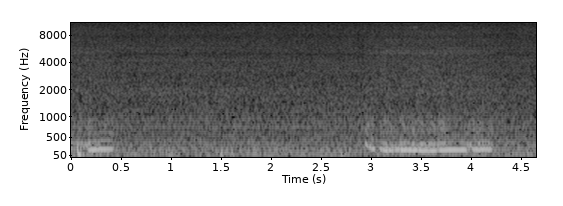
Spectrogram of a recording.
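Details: Sleeping cat named Fuzzy giving a loud snore: a short low tone, then a longer wavering drone lasting over a second after a quiet pause, heard in a small indoor room.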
